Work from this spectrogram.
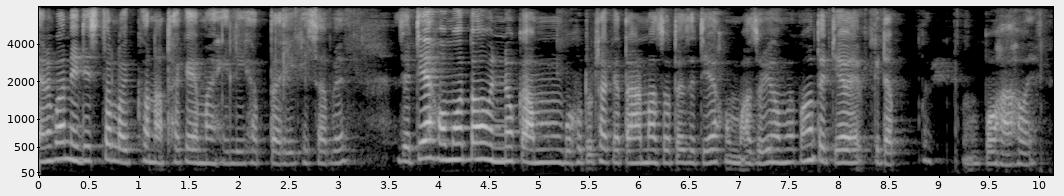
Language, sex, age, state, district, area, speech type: Assamese, female, 60+, Assam, Charaideo, urban, spontaneous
